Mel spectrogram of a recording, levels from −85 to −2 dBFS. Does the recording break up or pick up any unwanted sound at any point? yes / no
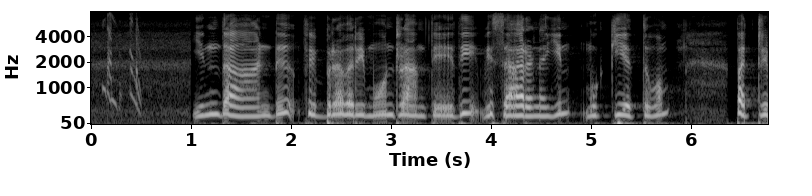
yes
